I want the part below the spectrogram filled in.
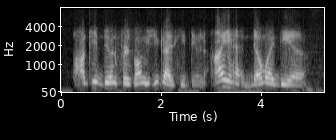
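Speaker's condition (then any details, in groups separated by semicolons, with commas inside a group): Friedreich's ataxia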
